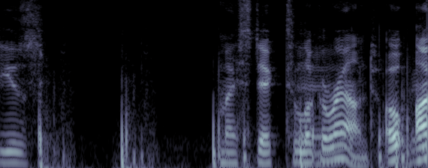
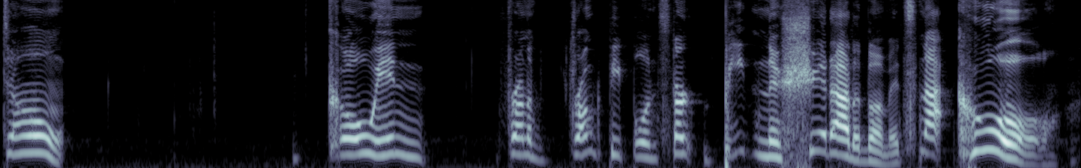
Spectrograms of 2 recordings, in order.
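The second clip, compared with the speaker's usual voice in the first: loud exasperated lecture; lecturing; 7 semitones higher, 7 dB louder than usual. Real, not acted. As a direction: scold him like a fed-up parent. Lecturing Kiryu emphatically.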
